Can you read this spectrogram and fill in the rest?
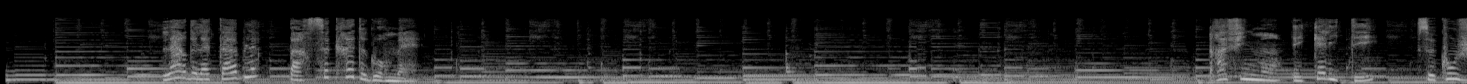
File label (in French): douce posée, voix off comédienne; Secret de Gourmet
